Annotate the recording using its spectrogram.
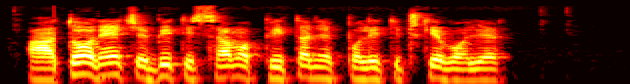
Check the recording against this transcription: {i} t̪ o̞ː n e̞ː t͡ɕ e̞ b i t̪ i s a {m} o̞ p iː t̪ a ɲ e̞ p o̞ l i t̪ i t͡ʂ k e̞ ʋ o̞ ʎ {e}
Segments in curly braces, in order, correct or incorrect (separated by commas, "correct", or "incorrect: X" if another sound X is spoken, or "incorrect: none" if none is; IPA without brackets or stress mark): incorrect: a, correct, correct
